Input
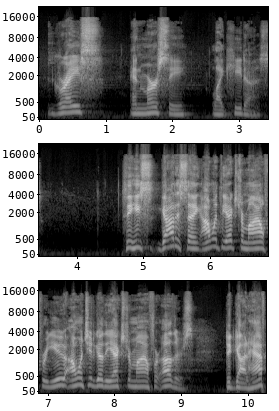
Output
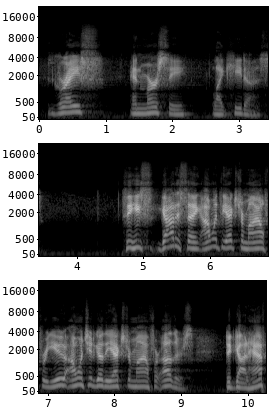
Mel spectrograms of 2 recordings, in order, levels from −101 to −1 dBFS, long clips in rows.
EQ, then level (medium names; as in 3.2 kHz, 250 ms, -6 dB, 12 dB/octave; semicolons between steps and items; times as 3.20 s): Chebyshev low-pass 3 kHz, order 2; distance through air 98 m; static phaser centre 2.3 kHz, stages 4; -3.5 dB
